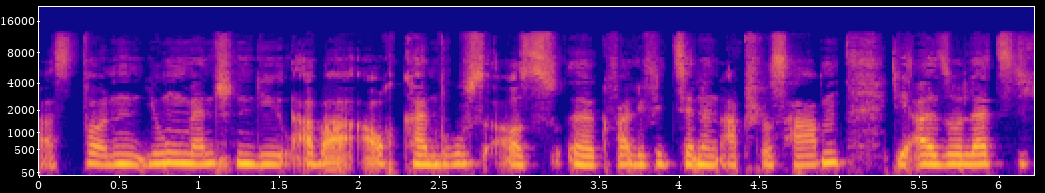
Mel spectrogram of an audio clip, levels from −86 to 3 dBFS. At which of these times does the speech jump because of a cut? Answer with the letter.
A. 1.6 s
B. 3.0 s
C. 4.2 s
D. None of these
A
